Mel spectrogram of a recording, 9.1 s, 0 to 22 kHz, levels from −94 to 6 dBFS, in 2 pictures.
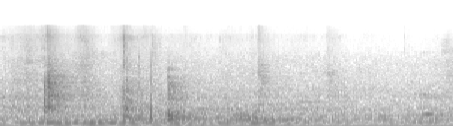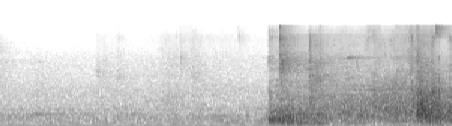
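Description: Throughout, the audio has a rough, hissy haze, smeared texture and nothing above 10.6 kHz, likely Nellymoser compression noise-filling the bands it starves of bits.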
